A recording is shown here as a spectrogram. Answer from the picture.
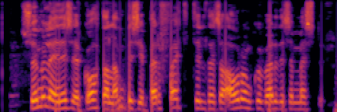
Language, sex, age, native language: Icelandic, male, 40-49, Icelandic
